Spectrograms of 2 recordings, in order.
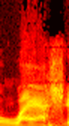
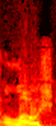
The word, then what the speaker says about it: Loesch: You know, and another thing, today I listened to the Dana Lash, and it is Lash. We pronounced it Loesch. It's Lash. – It's apparently. – Lash. It's Lash. L-A-S-H.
